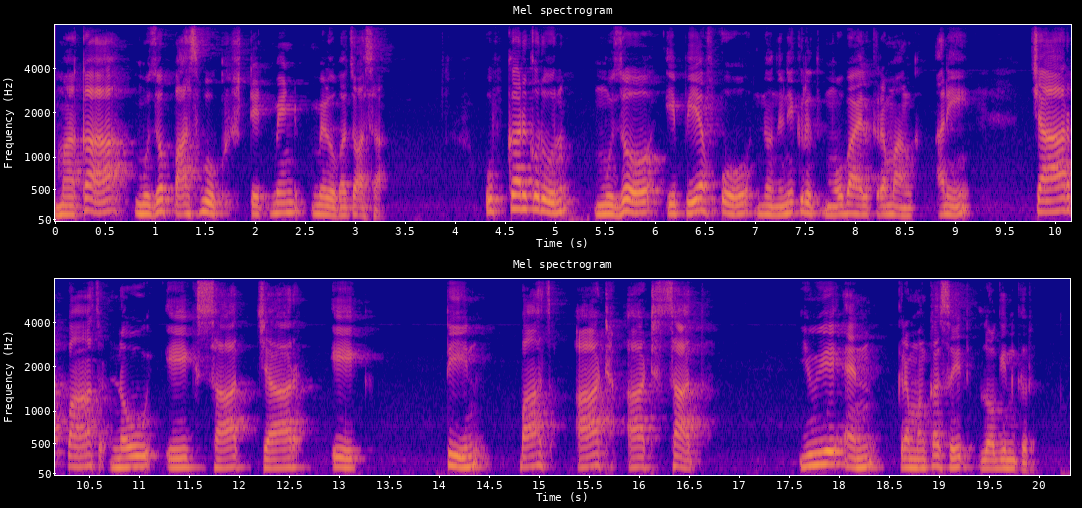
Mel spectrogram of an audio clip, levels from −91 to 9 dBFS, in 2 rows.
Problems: none marked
